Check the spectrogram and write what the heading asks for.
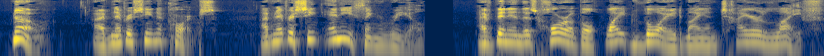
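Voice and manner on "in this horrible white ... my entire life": plain reading voice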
